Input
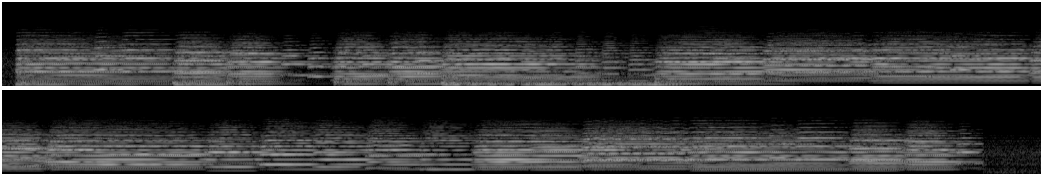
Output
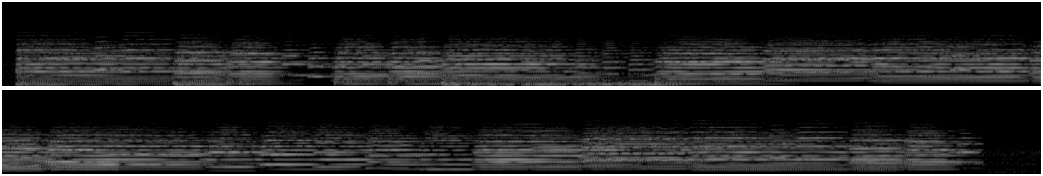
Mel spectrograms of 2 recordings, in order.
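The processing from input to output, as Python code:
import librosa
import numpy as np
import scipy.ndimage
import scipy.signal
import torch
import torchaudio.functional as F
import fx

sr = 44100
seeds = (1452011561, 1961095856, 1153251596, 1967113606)

y = fx.low_shelf(x, sr, hz=380.0, db=10.0, at=(10.38, 11.56))
y = F.gain(torch.from_numpy(y), -9.0).numpy()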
